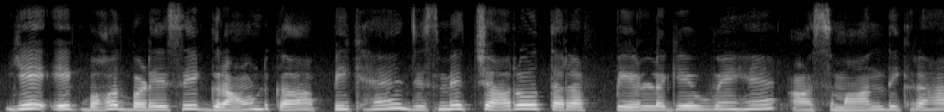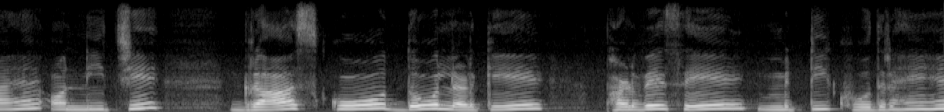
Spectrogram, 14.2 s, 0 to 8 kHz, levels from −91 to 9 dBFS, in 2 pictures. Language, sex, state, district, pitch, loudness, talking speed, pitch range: Hindi, female, Jharkhand, Jamtara, 235 Hz, -16 LUFS, 140 wpm, 220-265 Hz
